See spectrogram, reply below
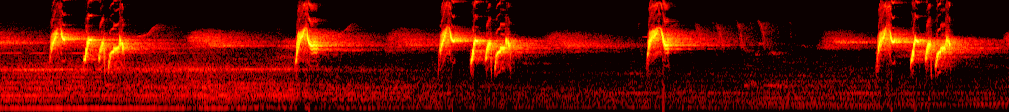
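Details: Thai Red-whiskered bulbul delivering five rapid, liquid, chattering phrases in about ten seconds. Short bright notes tumble downward in quick clusters, separated by pauses of one to two seconds, and a faint low hum sounds at the start.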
